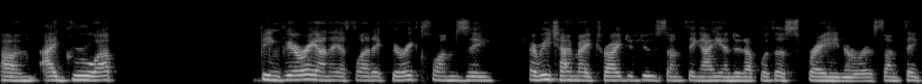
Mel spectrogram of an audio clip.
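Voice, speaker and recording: A woman at a moderate pace in a monotone, flat intonation. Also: medium pitch for a woman. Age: 80s+. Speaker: class participant. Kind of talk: casual chat. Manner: halting.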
